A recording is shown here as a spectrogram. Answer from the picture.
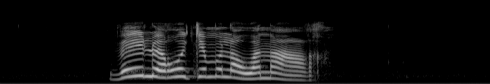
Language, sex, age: Northern Sotho, female, 21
